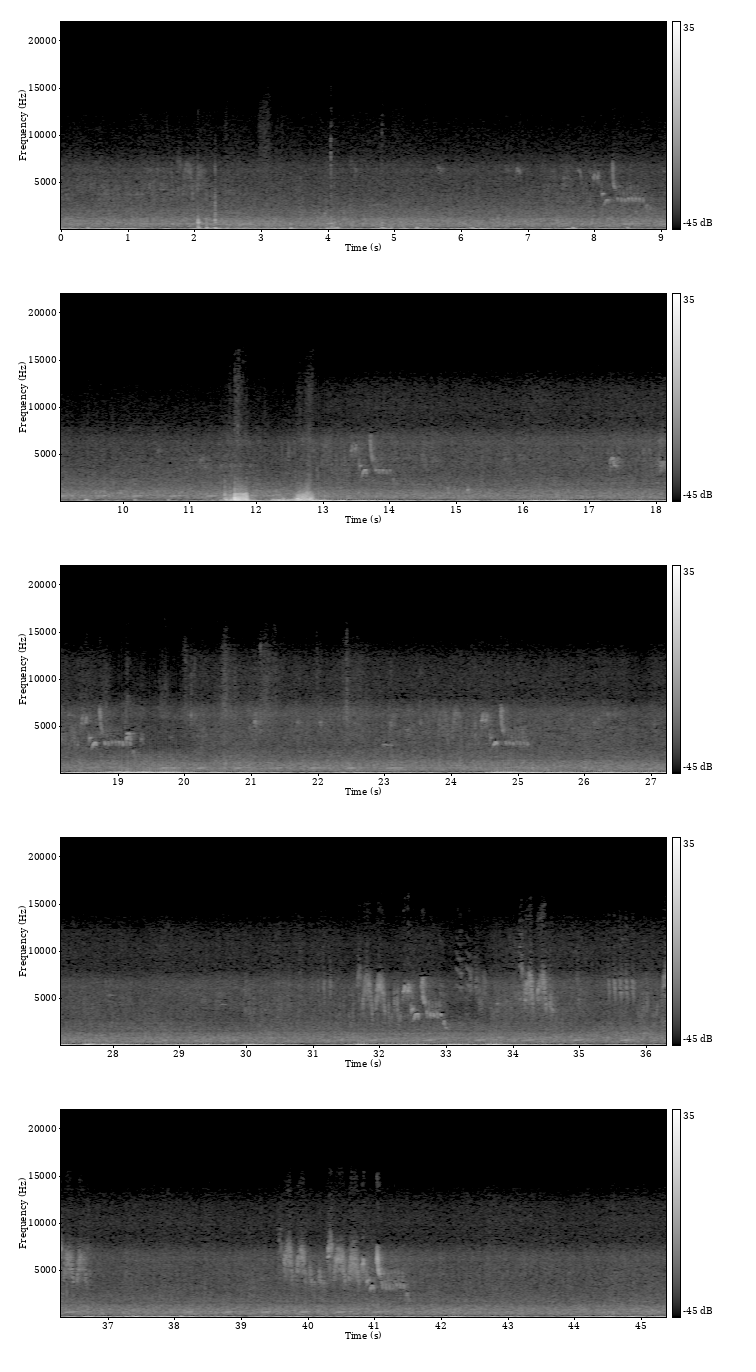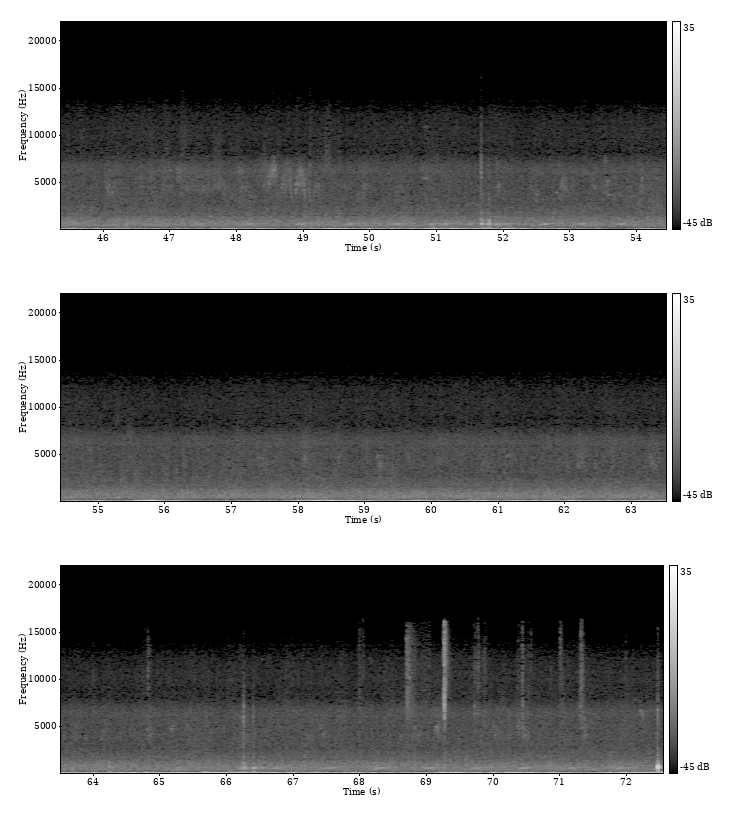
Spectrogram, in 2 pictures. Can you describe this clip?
Campo Rio sur de Chile
recorded in the south of chile. River, water, birds, leaves and wind are heard.
river, leaves, American, Chile, wind, South, water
